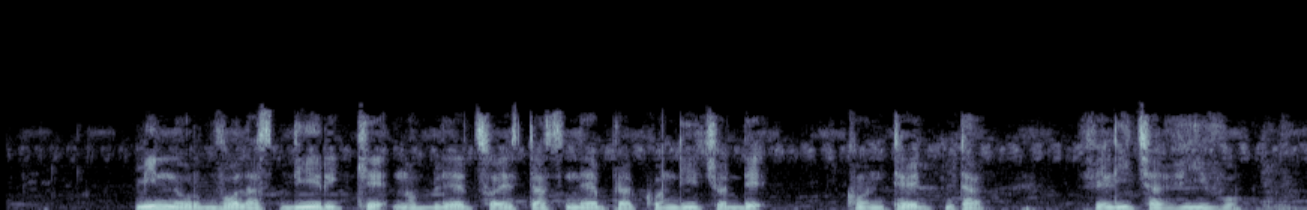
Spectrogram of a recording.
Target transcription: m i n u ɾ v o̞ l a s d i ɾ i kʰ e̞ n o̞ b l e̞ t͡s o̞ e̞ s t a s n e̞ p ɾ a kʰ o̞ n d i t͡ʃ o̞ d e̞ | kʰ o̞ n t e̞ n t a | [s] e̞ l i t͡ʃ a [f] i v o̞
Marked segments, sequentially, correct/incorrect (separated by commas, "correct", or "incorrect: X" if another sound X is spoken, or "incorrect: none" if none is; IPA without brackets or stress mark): incorrect: f, incorrect: v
